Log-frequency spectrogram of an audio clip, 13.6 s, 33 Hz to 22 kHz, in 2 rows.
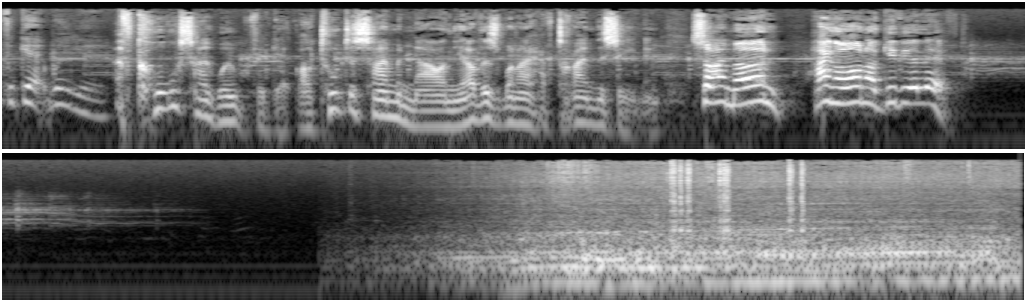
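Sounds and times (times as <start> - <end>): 
speech: 0.0 - 6.5
car engine cranking slowly and running with a loud rumble: 9.0 - 13.6
sharp rattles and clicks over the running car engine: 11.2 - 12.3.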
